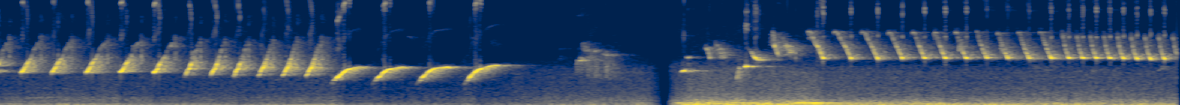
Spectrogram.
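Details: Canary singing to stimulate quiet, reluctant canaries to sing: long rolling trains of fast repeated rising whistled notes, a brief pause near four seconds, then a rapid trill resumes, with low background rumble.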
